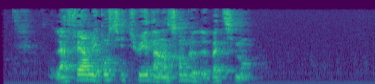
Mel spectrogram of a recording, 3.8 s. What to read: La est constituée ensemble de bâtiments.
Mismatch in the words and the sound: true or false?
true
